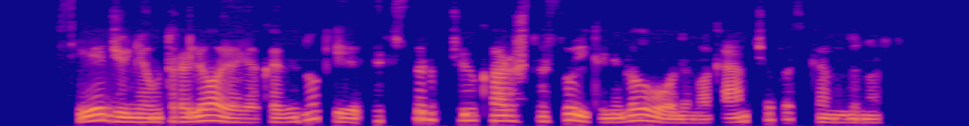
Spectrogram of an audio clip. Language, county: Lithuanian, Vilnius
